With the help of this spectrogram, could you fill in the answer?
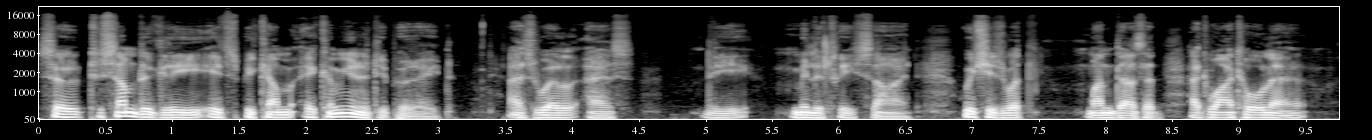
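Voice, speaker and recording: In a dry, close recording with no echo, a man with a very deep, low pitch and a dark, mellow tone speaks at a moderate pace with lively intonation. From Belgium. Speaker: veterans association representative. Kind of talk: interview.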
